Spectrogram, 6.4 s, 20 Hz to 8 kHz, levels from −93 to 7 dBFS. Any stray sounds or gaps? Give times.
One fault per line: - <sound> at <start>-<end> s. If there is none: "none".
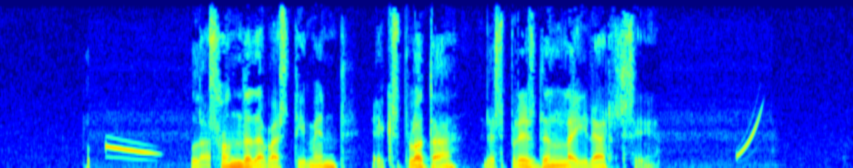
- chirp at 0.8-1.2 s
- chirp at 5.5-5.7 s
